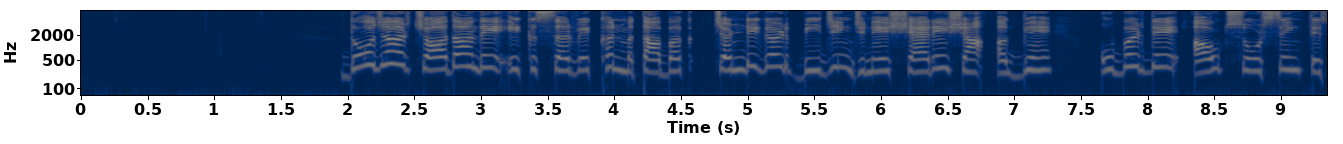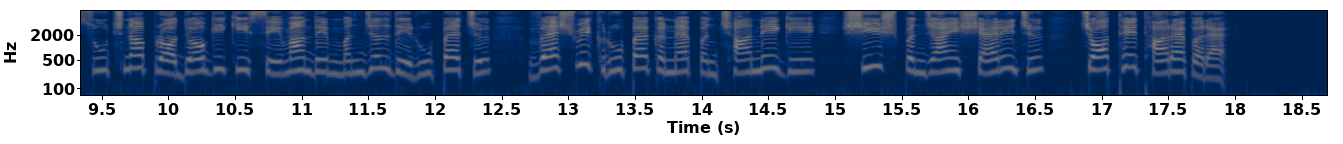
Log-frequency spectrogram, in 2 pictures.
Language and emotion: Dogri, neutral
